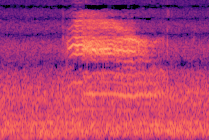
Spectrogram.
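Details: A cat asking for food: one short, high-pitched, strained meow lasting about half a second, rising slightly then fading, over a steady low background hiss.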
